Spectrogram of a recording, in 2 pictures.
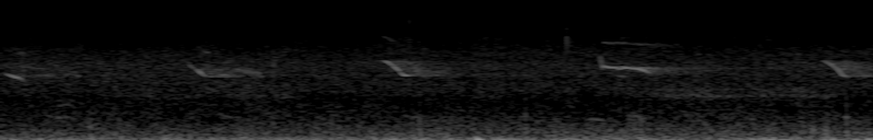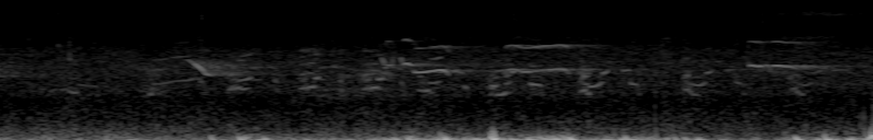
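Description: A bird calling from the wooded shore, a short falling note repeated about once a second, with more varied chirps joining in the second half. Low rumbles of wind buffeting the microphone grow stronger in the second half.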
